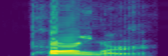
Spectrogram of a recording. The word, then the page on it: parlour: American English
